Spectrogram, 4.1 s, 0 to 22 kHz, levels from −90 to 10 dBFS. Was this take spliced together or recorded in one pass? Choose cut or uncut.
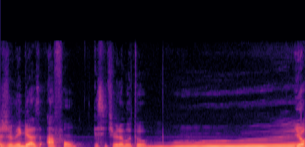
uncut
